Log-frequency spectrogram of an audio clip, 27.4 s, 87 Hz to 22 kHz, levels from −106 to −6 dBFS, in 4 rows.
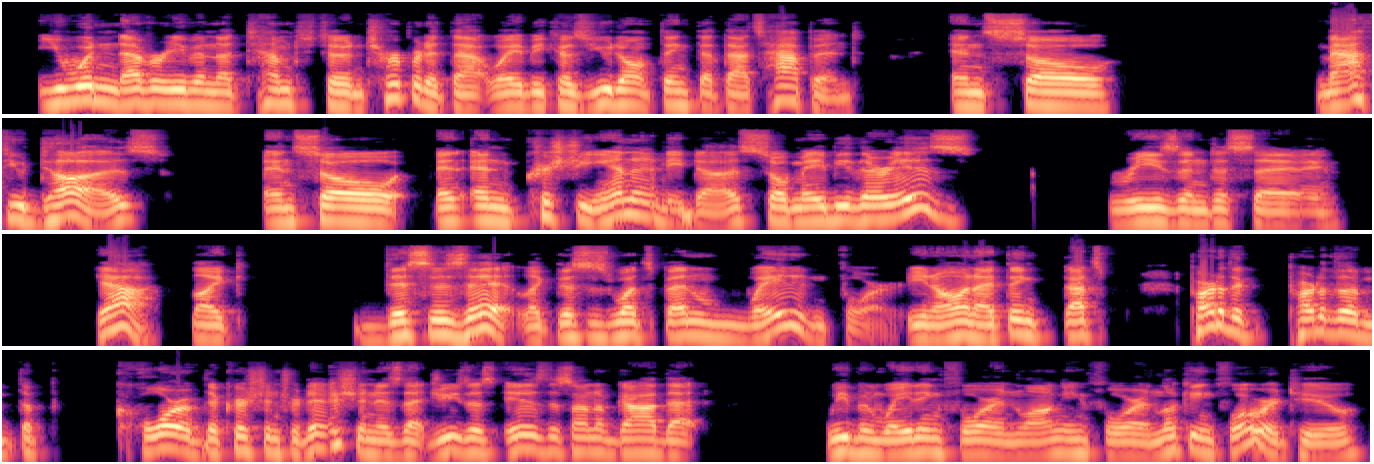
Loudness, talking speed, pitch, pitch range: -17 LUFS, 185 wpm, 135 Hz, 125-150 Hz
